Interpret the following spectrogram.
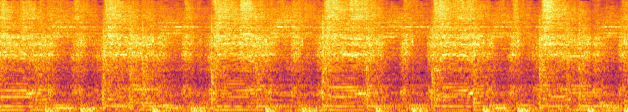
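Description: Heavy stoner-rock band playing: a distorted electric guitar riff over bass and a steady drum beat.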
